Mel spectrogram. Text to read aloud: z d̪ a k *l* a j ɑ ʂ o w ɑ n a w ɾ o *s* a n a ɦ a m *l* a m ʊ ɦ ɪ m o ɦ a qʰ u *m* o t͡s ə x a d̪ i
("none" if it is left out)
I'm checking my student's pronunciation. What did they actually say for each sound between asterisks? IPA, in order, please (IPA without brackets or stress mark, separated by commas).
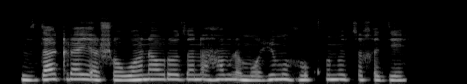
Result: ɽ, z, l, n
